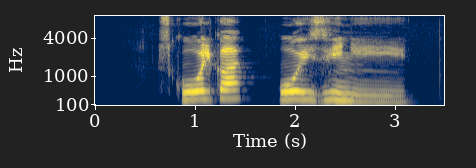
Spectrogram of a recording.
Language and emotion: Russian, angry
